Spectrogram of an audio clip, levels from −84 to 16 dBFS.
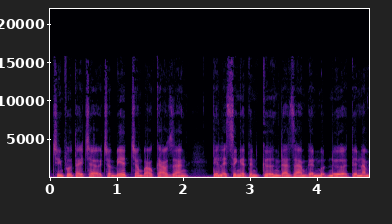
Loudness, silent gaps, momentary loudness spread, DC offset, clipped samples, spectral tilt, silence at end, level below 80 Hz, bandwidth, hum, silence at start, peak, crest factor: -25 LUFS; none; 3 LU; under 0.1%; under 0.1%; -7.5 dB/octave; 0 s; -46 dBFS; 16 kHz; none; 0.05 s; -10 dBFS; 14 dB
